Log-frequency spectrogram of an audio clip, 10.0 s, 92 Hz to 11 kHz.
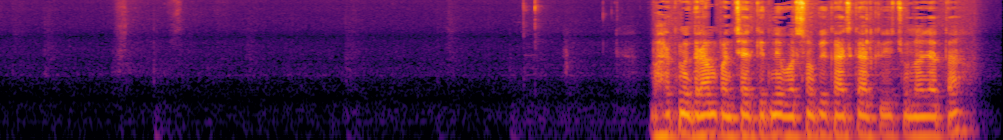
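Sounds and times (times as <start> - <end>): soft rustles: 0.0 - 2.8.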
